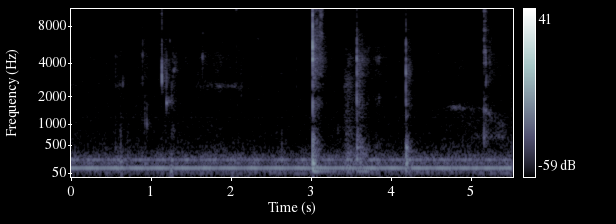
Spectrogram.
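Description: Faint wet mouth sounds of eating yogurt: a few soft squishes and lip clicks, with one sharper smack about three seconds in.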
